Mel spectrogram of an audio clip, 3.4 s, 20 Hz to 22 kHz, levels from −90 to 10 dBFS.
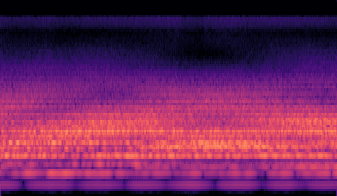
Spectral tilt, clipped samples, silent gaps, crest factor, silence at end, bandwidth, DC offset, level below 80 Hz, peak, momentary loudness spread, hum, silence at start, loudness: -1 dB/octave; under 0.1%; none; 12 dB; 0 s; 16 kHz; under 0.1%; under -90 dBFS; -4 dBFS; 1 LU; none; 0 s; -15 LUFS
